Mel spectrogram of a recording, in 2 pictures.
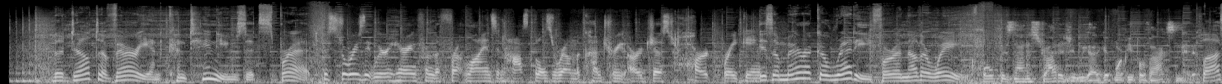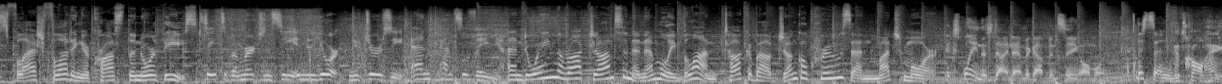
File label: english american promos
